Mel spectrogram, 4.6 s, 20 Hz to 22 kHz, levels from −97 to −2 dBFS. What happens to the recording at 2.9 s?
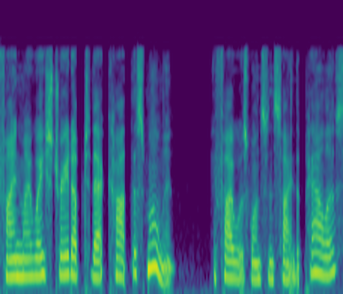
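Nothing goes wrong at 2.9 s; the speech there plays through intact, with no dropout, click or distortion.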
